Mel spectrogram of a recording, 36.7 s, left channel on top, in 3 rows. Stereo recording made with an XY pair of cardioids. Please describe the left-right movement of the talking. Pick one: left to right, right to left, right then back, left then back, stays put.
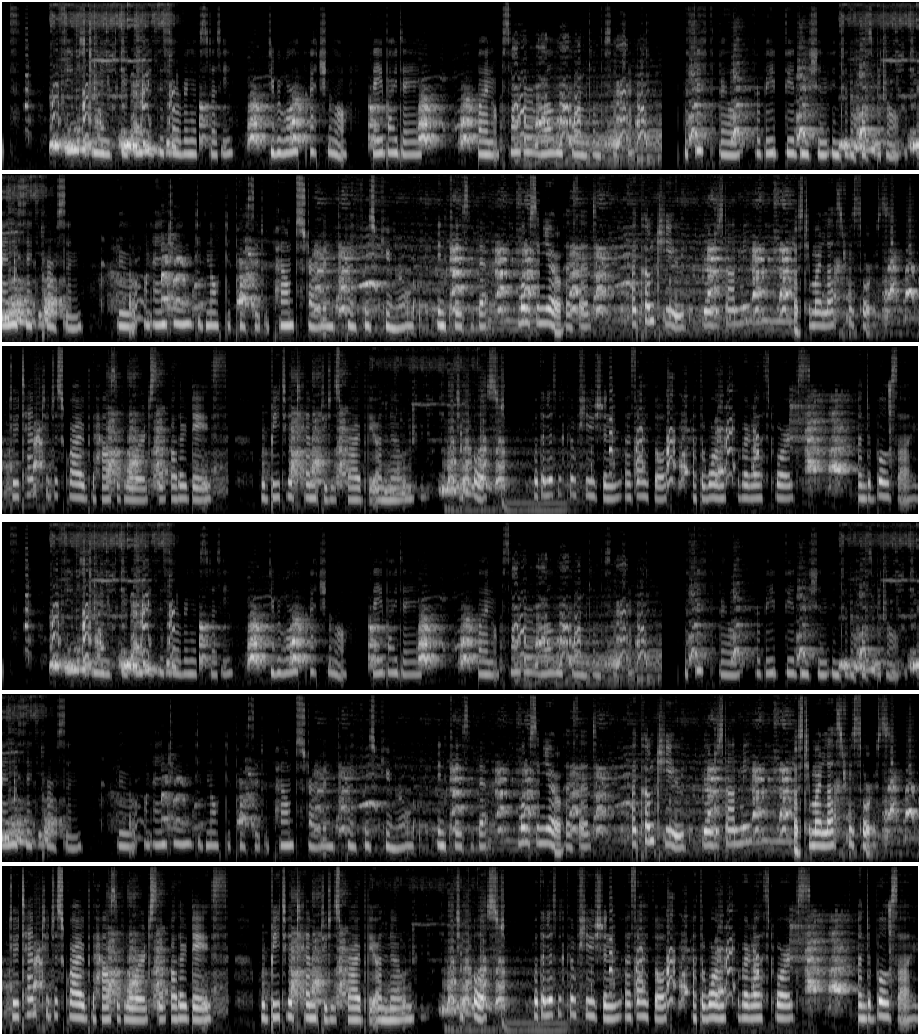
left to right.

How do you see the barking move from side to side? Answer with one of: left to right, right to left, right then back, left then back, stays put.
left then back.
